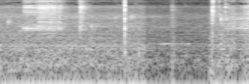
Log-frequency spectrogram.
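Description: Quiet handling noise as gift items are put down and picked up: a faint rustle and two light clicks near the middle.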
